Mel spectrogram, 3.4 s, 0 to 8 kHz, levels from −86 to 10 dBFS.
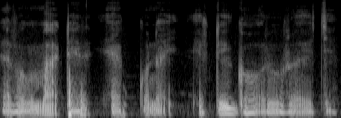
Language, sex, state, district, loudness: Bengali, male, Tripura, West Tripura, -24 LUFS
